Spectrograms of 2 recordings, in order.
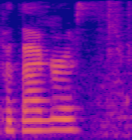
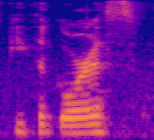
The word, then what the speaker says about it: Pythagoras: lot um he also Pythagoras or how is that how you say it Pythagoras uh that's how the Americans say it but a Greek person once pronounced it as Pythagoras okay well whichever that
